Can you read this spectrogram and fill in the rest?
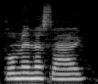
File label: "Sorry", Japanese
